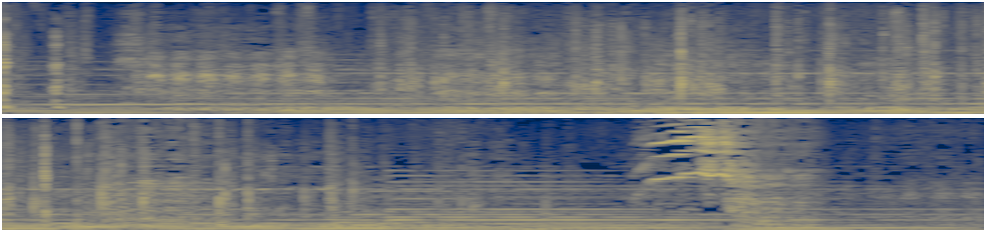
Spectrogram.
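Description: A horse's hooves clip-clop steadily over a low rumbling background, then near the end the horse lets out a loud, shrill neigh.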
